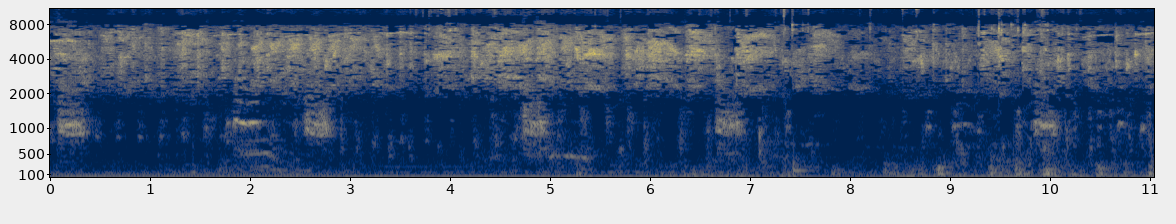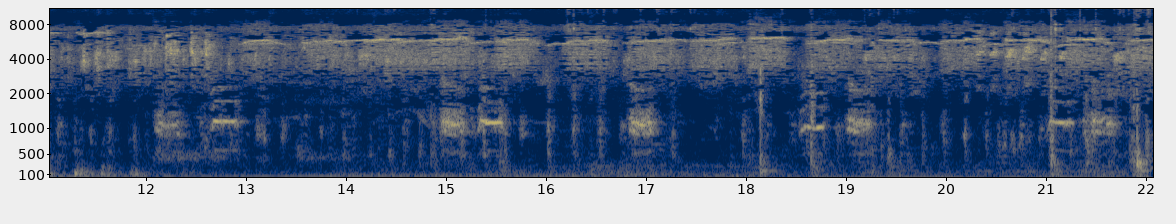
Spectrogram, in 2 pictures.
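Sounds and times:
padlock clicking: 0:21.0 - 0:22.0.

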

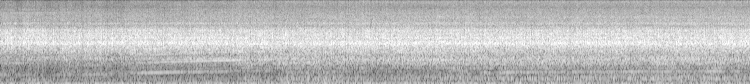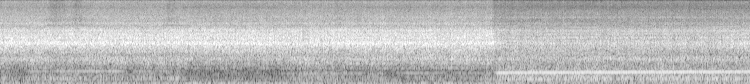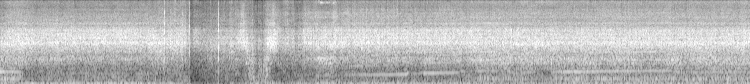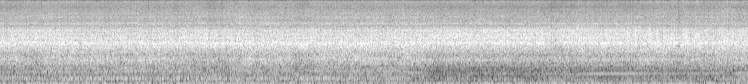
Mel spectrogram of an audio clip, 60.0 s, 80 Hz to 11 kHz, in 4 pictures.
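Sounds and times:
motorbike engine running at speed: 0:00.0 - 0:59.9
wind rush: 0:00.0 - 0:59.9.

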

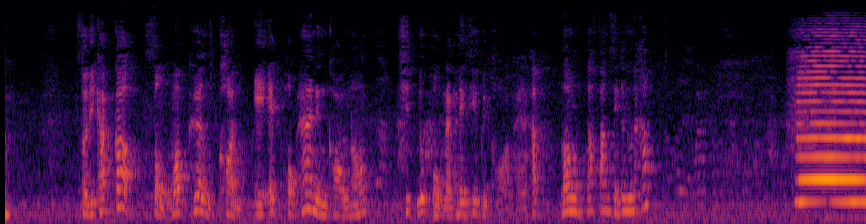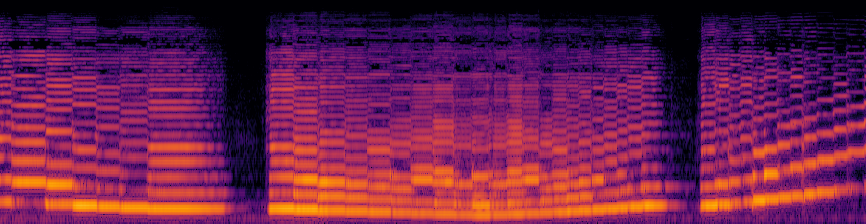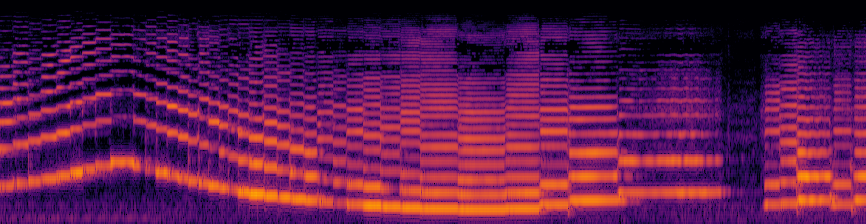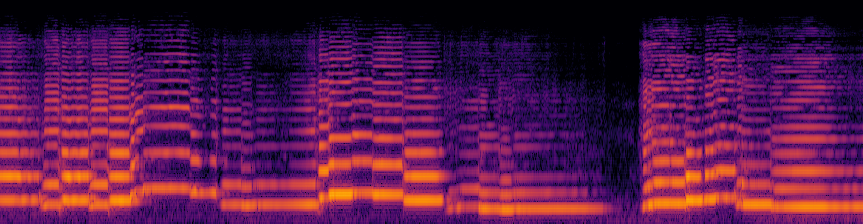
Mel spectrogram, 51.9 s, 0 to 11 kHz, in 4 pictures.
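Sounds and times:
alto saxophone playing scales: 0:11.8 - 0:51.9.

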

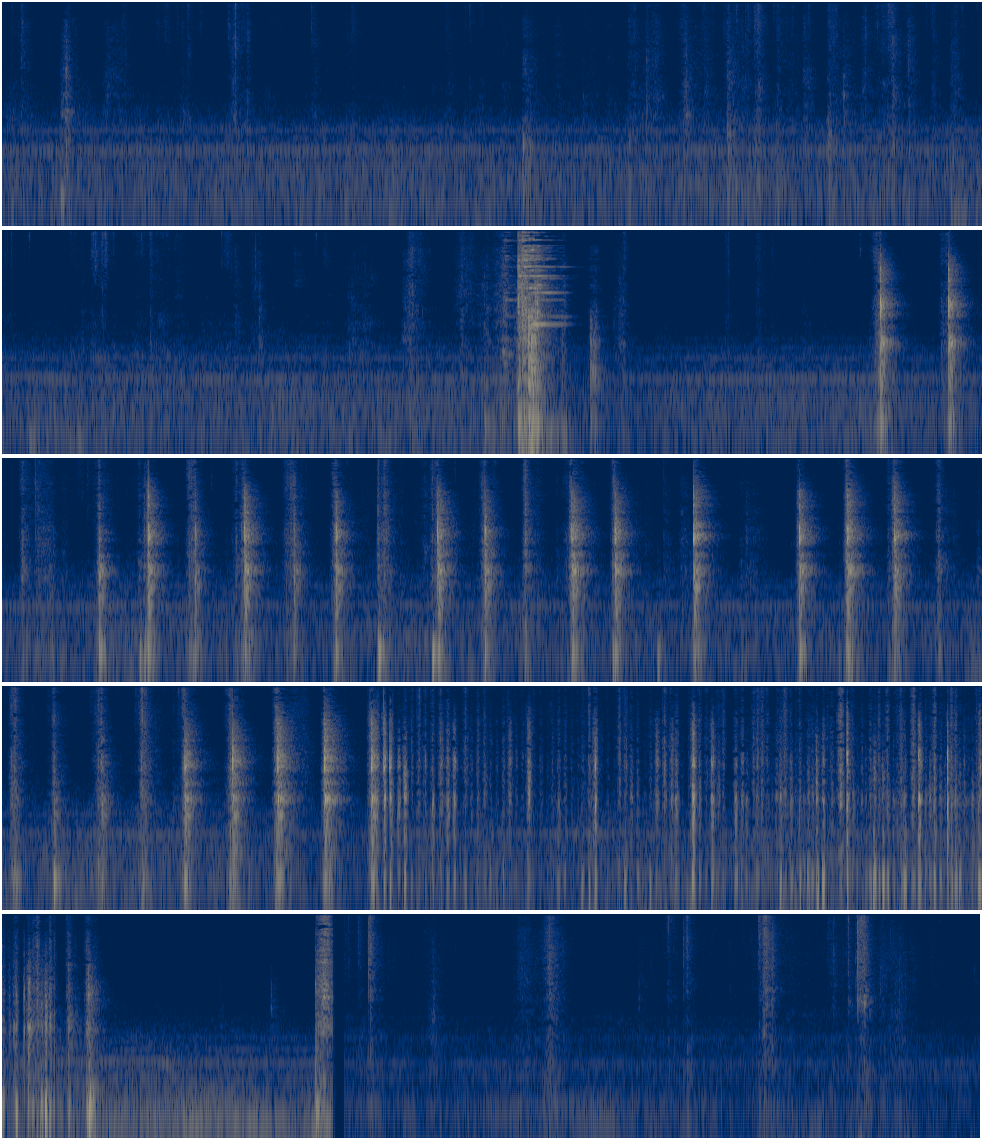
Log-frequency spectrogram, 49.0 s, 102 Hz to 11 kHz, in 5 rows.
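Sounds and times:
faint steady hum: 0:00.0 - 0:48.9
knife chopping on plastic board: 0:18.5 - 0:26.8, 0:27.5 - 0:40.2.

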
